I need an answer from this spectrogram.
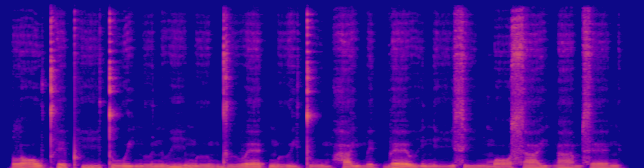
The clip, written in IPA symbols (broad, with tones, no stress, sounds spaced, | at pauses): l ɔː˩˧ w t̪ʰ e˧˥ pʰ iː˧˥ t̪ uː˧˩ j ŋ ɯː˩ n ʋ iː˥˨ m ɯː˩˧ m d ɯː˩˧ ʋ ɛː˧ k̚ m ɯː˩˧ j t̪ uː˩ m h a˧˩ j m e˧ k̚ b ɛː˥˨ ʋ i˧˩ n iː˧˩ s iː˩˧ ŋ m ɔː˧ s aː˩˧ j ŋ aː˩˧ m s ɛː˧ ŋ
